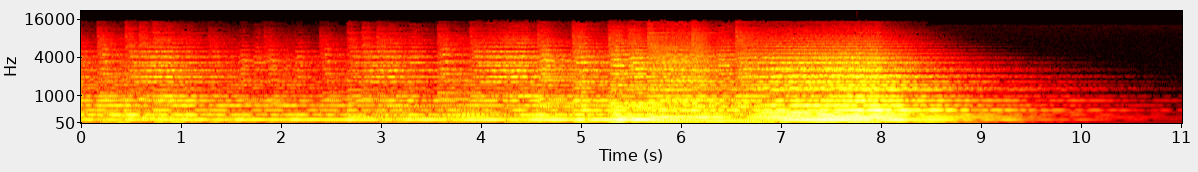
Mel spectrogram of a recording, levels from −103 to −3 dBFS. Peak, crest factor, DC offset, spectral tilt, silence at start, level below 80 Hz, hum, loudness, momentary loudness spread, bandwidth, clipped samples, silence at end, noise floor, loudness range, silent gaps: 0 dBFS; 18 dB; under 0.1%; -6.5 dB/octave; 0 s; -40 dBFS; none; -17 LUFS; 18 LU; 11.5 kHz; under 0.1%; 1.6 s; -65 dBFS; 12 LU; none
